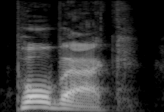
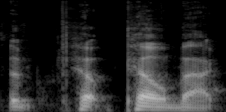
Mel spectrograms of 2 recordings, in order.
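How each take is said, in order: First: "Pull back" said carefully with the u sound of "pull"; careful corrected "Pull back"; corrected word. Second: "pill back" said with an i sound in "pill" instead of "pull"; "pill" slipped out for "pull"; tongue slip. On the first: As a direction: fix the slip with a clear "Pull". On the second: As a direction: stumble into "pill back" by mistake. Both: Real, not acted. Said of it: "I can't even talk".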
